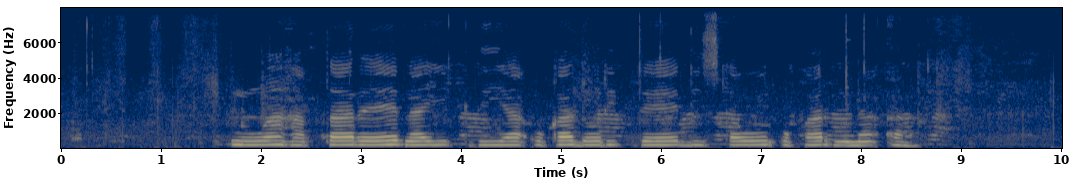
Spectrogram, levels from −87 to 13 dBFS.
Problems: continuous background conversations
